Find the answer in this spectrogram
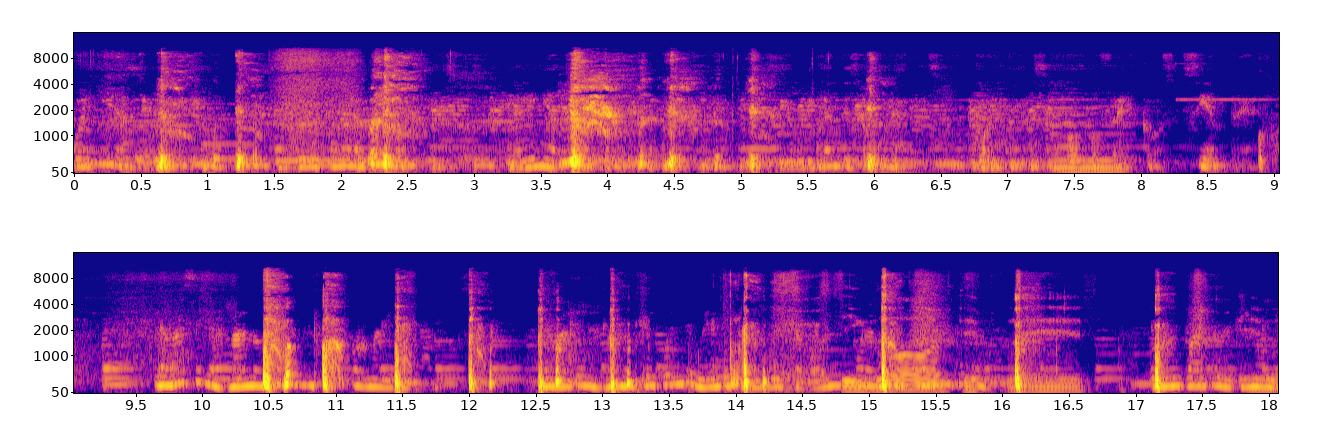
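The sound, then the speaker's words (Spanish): An exhausted person coughs repeatedly, harsh bursts coming in uneven clusters alongside throaty vocal sounds and a murmuring voice. “Rendido y tosiendo.”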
